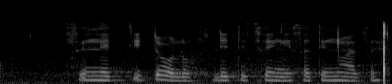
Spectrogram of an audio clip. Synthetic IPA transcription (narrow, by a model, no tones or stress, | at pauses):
sinetʼitʼɔlɔletʼit͡sʰeŋisatʼiŋ͡ǀwaːdd͡z̥ʱi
